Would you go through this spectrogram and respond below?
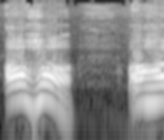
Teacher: चलिए यहाँ पे दोस्तों आपका लास्ट होता है अह, अह की मात्रा ऐसे होता है दो विसर्ग में, और ये दो विसर्ग कहने का मतलब है इसका उच्चारण आधा ह में होता है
